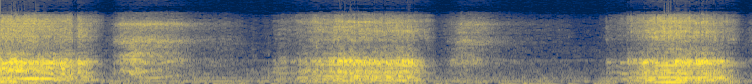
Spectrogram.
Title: Woman Snoring loud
